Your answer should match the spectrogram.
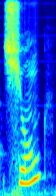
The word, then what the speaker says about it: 穷: Слово «чун» произносится также во втором доне.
